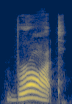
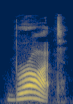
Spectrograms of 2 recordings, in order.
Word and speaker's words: brought: Bring, brought, brought, buy, bought, bought. Catch. Caught. Caught. Fight. Fought. Fought. Seek. Sought. Sought. Teach. Taught. Taught. Think. Thought. Thought. Remember that the G is silent in these verbs.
